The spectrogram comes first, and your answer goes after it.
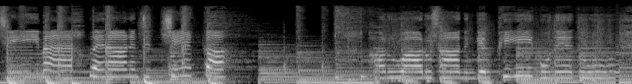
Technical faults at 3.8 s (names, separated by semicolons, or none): damaged data in a compressed stream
